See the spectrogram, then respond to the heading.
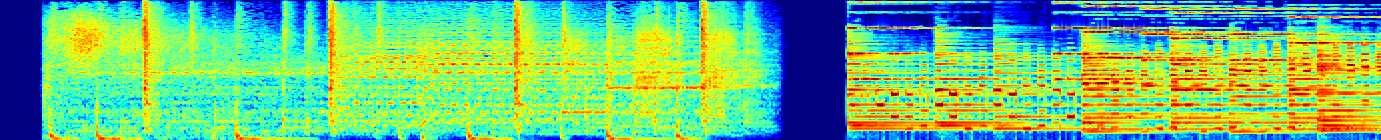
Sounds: synthesizer

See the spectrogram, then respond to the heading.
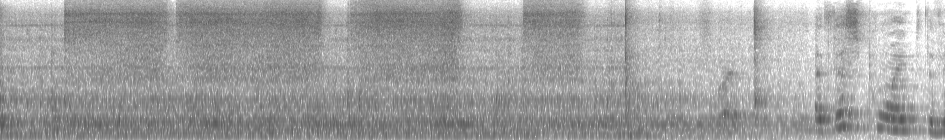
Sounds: filing (rasp), wood, rub

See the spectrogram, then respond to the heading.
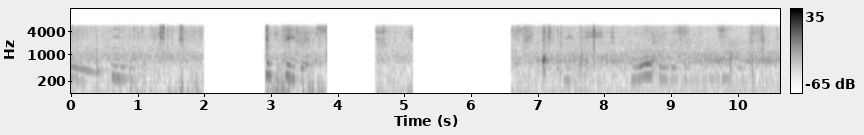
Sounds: speech

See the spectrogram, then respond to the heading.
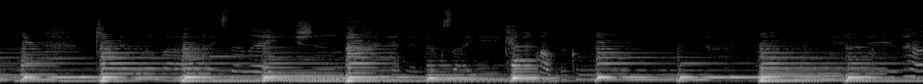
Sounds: music, plucked string instrument, musical instrument, strum, acoustic guitar, guitar

